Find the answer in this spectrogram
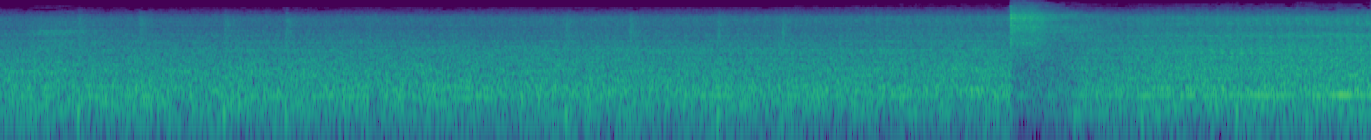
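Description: Train running through the station, with steady wheel and rail noise. There is a single sharp knock about five seconds in, then a steady engine hum grows louder near the end.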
